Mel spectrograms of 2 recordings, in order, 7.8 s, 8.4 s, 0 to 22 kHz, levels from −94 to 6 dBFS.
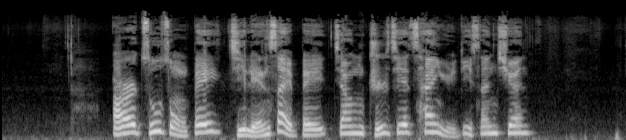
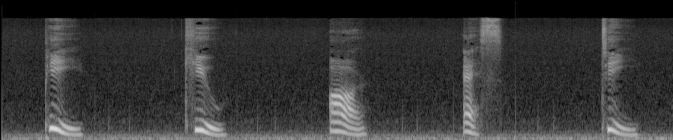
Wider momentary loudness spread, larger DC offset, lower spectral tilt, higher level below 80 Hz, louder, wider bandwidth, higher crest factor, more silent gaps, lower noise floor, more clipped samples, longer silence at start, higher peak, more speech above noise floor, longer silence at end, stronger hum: second, 7 LU vs 26 LU; second, under 0.1% vs 0.4%; about the same, -4 dB/octave vs -4.5 dB/octave; second, -48 dBFS vs -42 dBFS; first, -15 LUFS vs -22 LUFS; first, 15.5 kHz vs 13 kHz; about the same, 16 dB vs 20 dB; neither; first, -54 dBFS vs -42 dBFS; neither; first, 1.4 s vs 0.15 s; first, 0 dBFS vs -6 dBFS; first, 39 dB vs 22 dB; about the same, 0.1 s vs 0 s; neither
